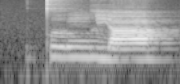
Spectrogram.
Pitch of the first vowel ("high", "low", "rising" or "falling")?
high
